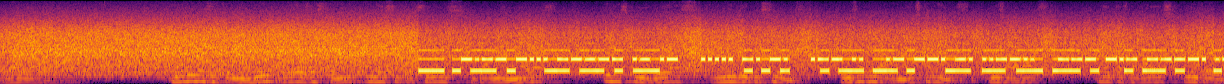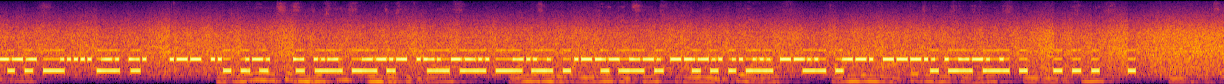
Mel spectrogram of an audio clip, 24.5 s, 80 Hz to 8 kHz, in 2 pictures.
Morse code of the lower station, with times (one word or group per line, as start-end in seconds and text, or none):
4.2-6.6 CQ
7.4-13.6 SP9RVN
14.5-20.7 SP9RVN
21.5-23.6 PSE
